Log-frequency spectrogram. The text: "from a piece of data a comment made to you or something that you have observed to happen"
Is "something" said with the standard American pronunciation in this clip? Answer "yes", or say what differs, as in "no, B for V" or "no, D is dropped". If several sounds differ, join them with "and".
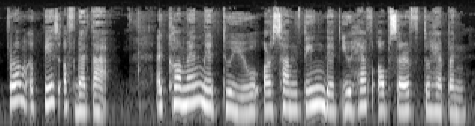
no, T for TH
